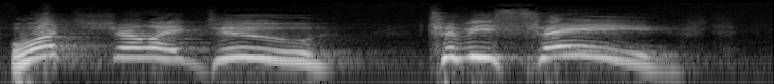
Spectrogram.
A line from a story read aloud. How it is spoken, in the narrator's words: he cried aloud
